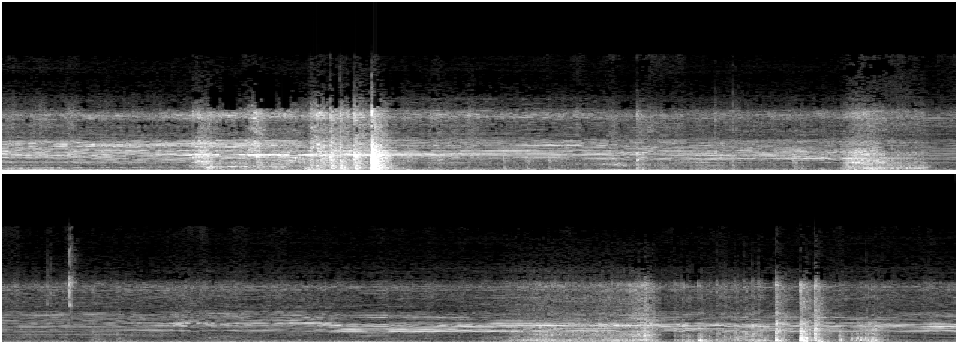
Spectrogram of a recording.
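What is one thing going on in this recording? A straight razor scrapes softly across a shaved scalp.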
